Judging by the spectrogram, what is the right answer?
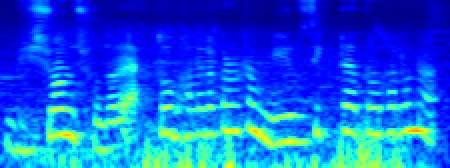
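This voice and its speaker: Cooking in her home kitchen, a Bengali-accented mother in her thirties chats casually for a home vlog, rambling and coaxing her child along. Her voice is high-pitched, animated, and fast, with a noisy background.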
